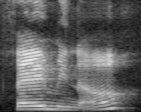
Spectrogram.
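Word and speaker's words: fēmina: you see above vowels these are called macrons and they tell you that a vowel is long so this word is pronounced famina rather than femina the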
